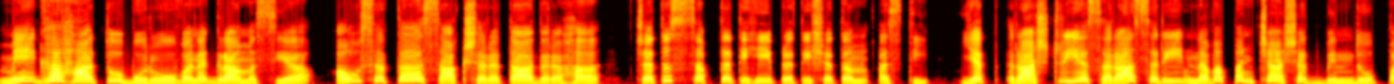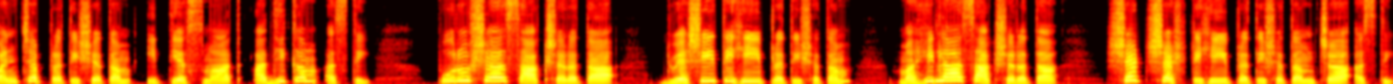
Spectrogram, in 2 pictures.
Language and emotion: Sanskrit, neutral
